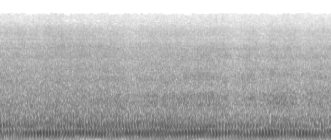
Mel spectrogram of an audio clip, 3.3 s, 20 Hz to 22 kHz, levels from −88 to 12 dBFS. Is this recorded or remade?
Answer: recorded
